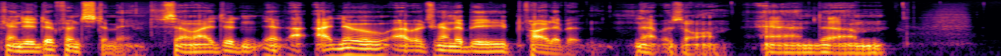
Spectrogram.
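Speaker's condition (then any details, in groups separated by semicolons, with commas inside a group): Head and neck cancer; before diagnosis, tongue moved awkwardly, swallowing problems and coughing, barium swallow at Norwalk Hospital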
